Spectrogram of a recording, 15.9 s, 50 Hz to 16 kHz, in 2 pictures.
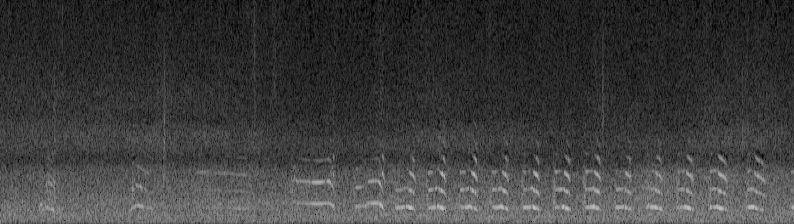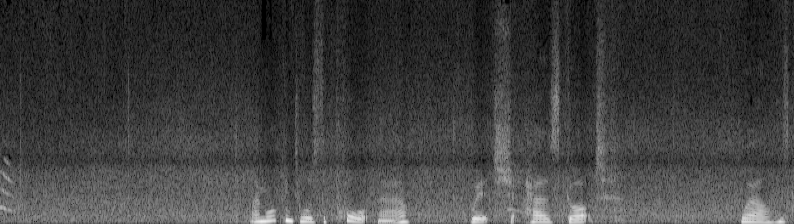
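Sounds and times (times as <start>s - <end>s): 
surf washing: 0.0s - 15.8s
seagulls calling by the sea: 0.4s - 8.2s
speech: 10.5s - 14.2s, 15.4s - 15.8s.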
